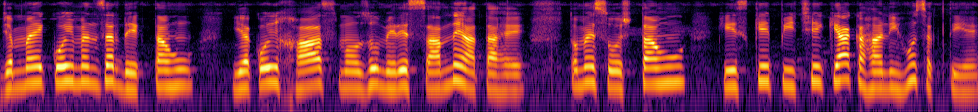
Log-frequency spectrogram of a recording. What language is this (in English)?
Urdu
